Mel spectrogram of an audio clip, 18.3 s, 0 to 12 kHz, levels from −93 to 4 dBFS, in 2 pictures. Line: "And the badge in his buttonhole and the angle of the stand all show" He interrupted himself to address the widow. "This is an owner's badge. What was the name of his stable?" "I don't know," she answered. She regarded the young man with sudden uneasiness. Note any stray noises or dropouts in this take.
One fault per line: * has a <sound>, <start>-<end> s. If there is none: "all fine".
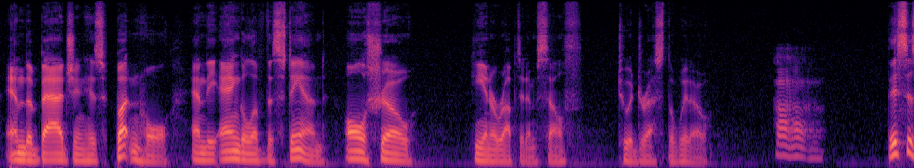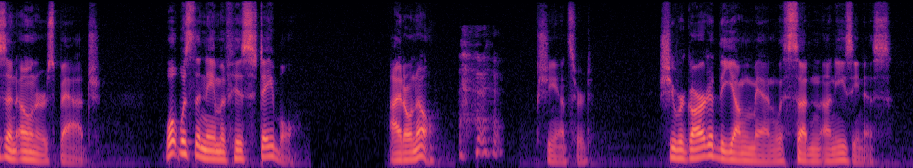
* has a laugh, 7.7-8.3 s
* has a laugh, 13.7-14.2 s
